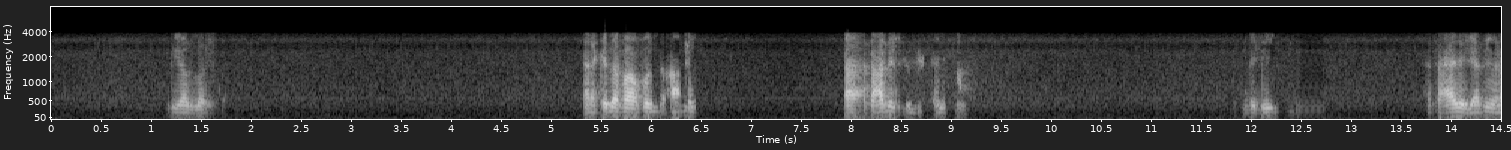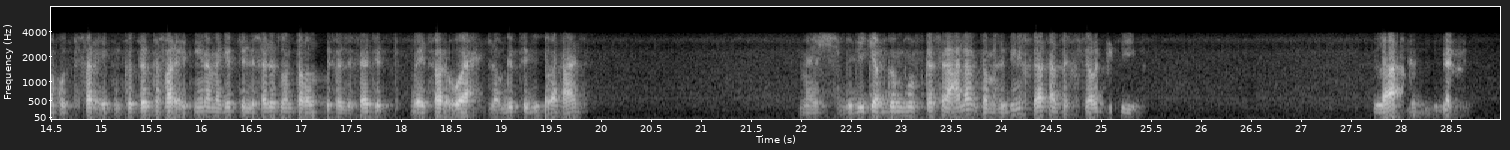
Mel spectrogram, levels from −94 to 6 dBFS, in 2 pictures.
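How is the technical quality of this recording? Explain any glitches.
The speech is rough, band-limited phone audio with seven brief dropouts.

GSM full-rate codec, throughout: pulse-driven vocal-tract modelling, consistent with a 13 kbps codec, leaves a buzzy, gravelly voice. A spectrogram shows energy confined to 300 Hz to 3.6 kHz.

Lost GSM frames at 6.24, 8.0, 12.46, 17.1, 19.34, 26.44 and 28.12 s: each gap is filled by repeating the last good frame, giving a metallic ring. They last 40, 120, 260, 160, 100 and 100 ms, and the last is 140 ms of short losses over 200 ms. Waveforms show smeared patches, and spectrograms show frozen horizontal streaks.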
